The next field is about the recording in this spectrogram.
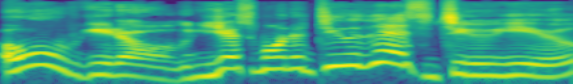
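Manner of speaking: amped-up, slow character voice. Retelling a scene where Mister Burns is amped up: amped-up Mister Burns voice. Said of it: "Mister Burns is totally, like, ra-, amped up".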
